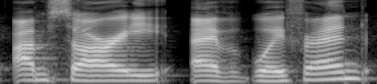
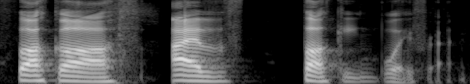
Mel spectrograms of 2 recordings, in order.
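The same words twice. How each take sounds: First: Said in the usual way. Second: "Fuck off, I have a fucking boyfriend" as a mild mock snap; a half-hearted rude brush-off. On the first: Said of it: "are you somebody that's gonna say". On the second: Shown as a demonstration. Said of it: "or are you saying".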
